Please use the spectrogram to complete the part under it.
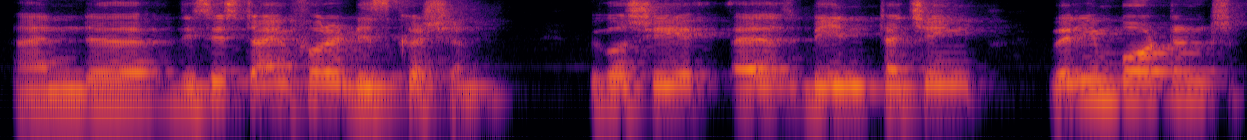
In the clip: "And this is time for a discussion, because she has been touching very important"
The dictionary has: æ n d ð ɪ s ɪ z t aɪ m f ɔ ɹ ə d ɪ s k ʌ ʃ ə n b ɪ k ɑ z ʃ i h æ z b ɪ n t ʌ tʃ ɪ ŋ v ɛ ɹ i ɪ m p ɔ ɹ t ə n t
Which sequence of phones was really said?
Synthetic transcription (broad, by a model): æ n d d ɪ s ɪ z t aɪ m f ɔ ɹ ə d ɪ s k ʌ ʃ ə n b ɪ k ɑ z ʃ i h æ z b ɪ n t ʌ tʃ ɪ ŋ v ɛ ɹ i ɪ m p ɔ ɹ t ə n t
